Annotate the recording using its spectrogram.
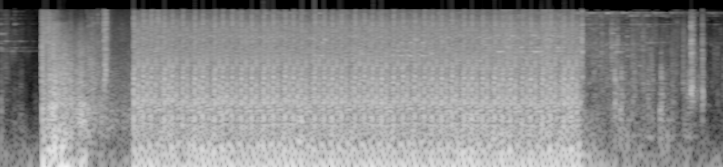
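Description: An automatic gun fires a long, loud burst.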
